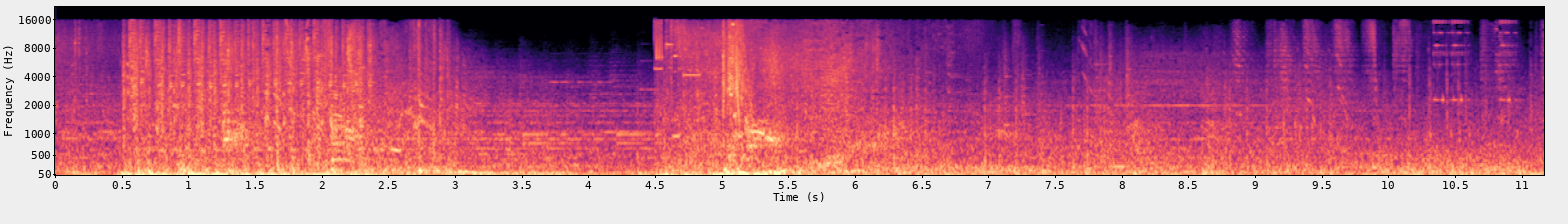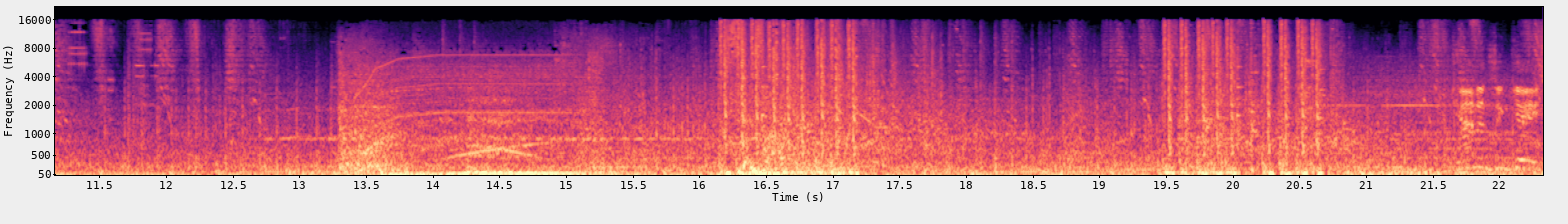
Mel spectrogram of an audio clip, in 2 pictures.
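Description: Ship cannons firing in the sci-fi game Mass Effect 3, heavy rapid gunfire bursts and mechanical clanks with blasts and crashes, loud and continuous with voices speaking over the action.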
